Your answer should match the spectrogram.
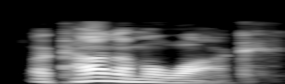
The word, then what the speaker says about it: Oconomowoc: And the cop goes, "You're about 6 miles outside of Okanomowoc. One second. Let's see if I can get this right. Okanomowoc Wisconsin. – Oconomowoc. That's how you say it.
